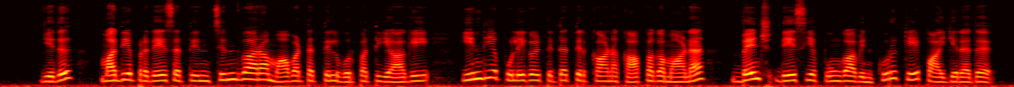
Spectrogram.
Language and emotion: Tamil, neutral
